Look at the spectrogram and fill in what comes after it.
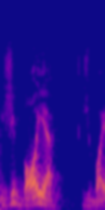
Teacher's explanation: penúltima né eu tenho uma palavra e a penúltima sílaba é a sílaba tônica eu tenho uma paroxítona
